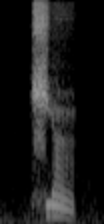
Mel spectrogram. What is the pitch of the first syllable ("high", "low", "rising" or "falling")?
falling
